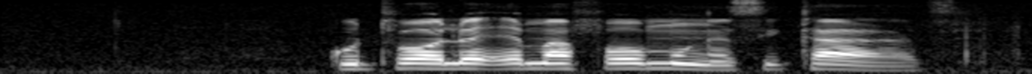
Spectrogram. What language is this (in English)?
Swati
